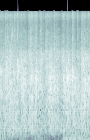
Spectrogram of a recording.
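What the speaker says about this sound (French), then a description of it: "Applaudissons le Seigneur très fort" A church congregation applauds during a Sunday worship service, the clapping dense and loud with a slightly uneven rhythm and a few voices faintly mixed in.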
